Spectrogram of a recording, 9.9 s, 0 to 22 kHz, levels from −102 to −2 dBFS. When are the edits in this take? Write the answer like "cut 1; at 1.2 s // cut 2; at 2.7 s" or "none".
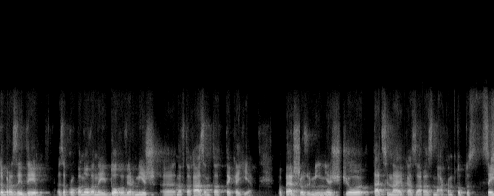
cut 1; at 3.5 s // cut 2; at 6.0 s // cut 3; at 8.3 s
